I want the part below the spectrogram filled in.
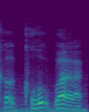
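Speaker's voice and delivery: ordinary talk, nothing marked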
